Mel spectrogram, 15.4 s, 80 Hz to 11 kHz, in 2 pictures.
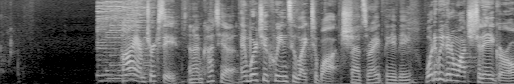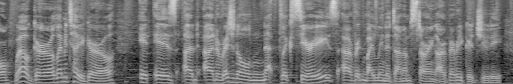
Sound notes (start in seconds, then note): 1.4 bright chime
